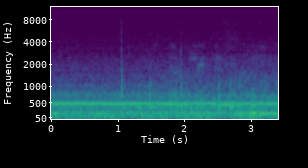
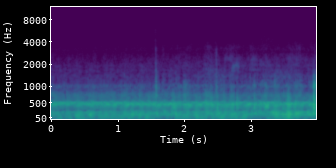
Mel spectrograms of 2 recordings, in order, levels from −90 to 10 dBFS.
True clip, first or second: first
